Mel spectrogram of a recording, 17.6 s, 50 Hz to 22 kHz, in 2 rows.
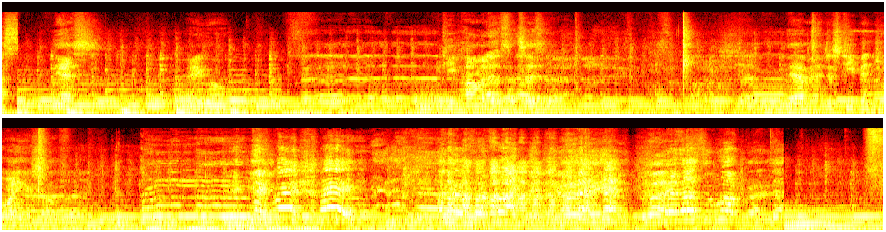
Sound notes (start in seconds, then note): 2.9 humming; 10.1 humming; 12.9 laughs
